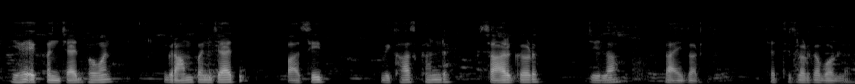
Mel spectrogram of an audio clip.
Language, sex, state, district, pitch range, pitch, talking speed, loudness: Hindi, male, Chhattisgarh, Raigarh, 100-130 Hz, 110 Hz, 105 wpm, -34 LUFS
